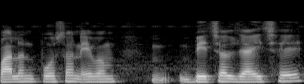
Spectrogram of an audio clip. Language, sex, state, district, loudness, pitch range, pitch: Maithili, male, Bihar, Darbhanga, -18 LUFS, 125-135 Hz, 125 Hz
